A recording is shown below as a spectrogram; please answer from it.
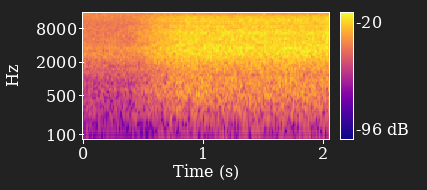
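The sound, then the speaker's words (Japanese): A loud, steady roar of steam containing hydrogen sulfide gushing from a geothermal power survey drilling site of Mitsui Oil Exploration in Rankoshi, Hokkaido, Japan, swelling over the first moment and then holding as a continuous hiss. No one speaks. “地熱発電の掘削中に水蒸気噴出”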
